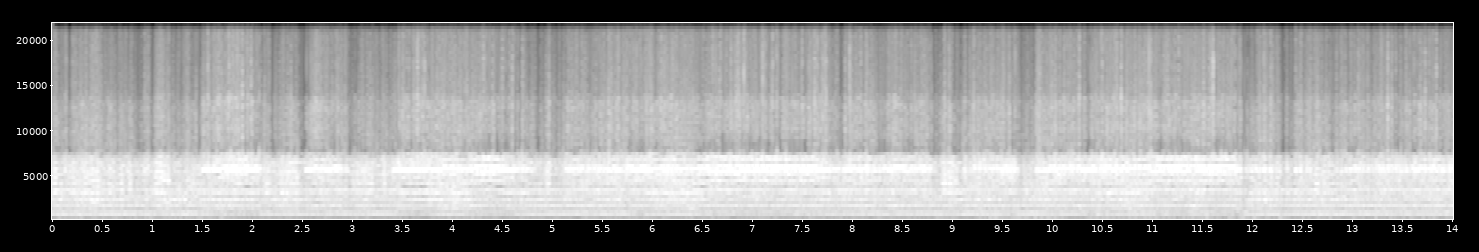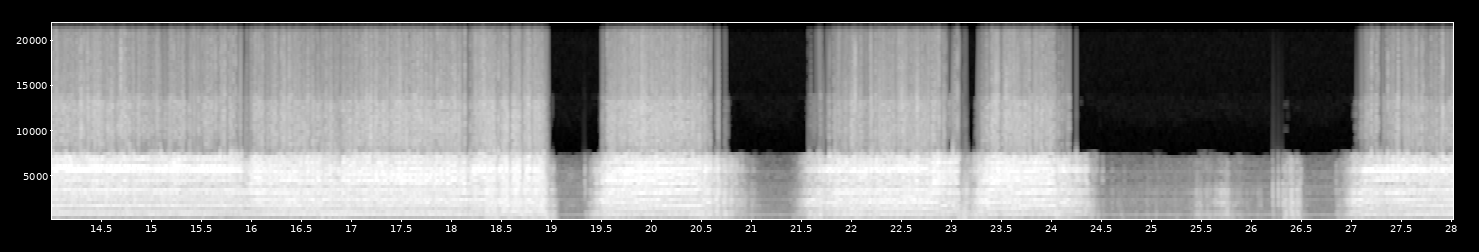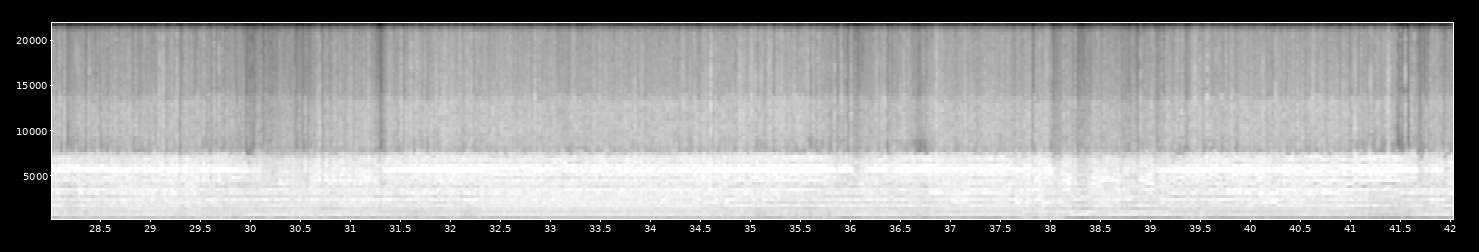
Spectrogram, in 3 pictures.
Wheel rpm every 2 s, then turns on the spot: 220, 220, 220, 230, 230, 220, 220, 230, 210, 150, 100, 150, 40, 80, 210, 210, 210, 220, 220, 230, 220.
24-26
